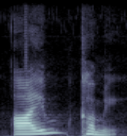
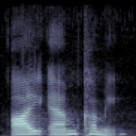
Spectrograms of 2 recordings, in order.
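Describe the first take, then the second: First: The words are said in a weak, contracted form. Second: The words are said in full, strong forms. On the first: The speaker calls it right. "This should actually be pronounced as" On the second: The speaker calls it wrong. "But we pronounce it as"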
